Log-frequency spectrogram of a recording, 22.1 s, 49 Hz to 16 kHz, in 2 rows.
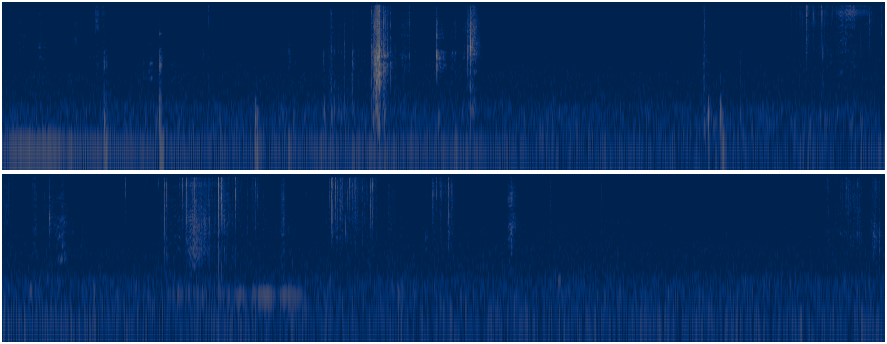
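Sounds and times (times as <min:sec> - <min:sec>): slime crackling and popping: 0:09.8 - 0:11.8, 0:12.6 - 0:18.6, 0:21.3 - 0:22.0.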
